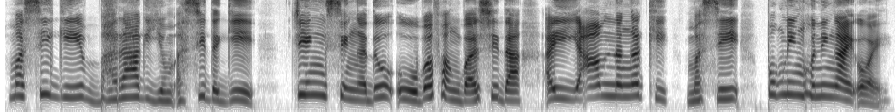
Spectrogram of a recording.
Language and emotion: Manipuri, surprised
